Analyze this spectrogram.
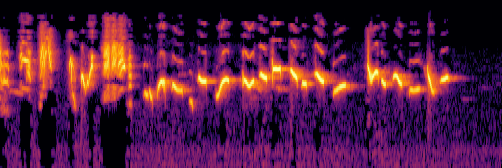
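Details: Chirping birds: bursts of sharp, high chirps and rattly notes open, followed by a flowing series of bright whistled slurs, each rising then falling, repeated quickly with no other sounds present.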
